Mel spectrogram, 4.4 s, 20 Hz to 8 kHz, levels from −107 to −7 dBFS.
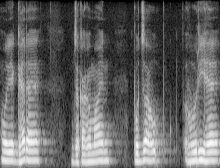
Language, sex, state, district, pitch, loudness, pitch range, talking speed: Marwari, male, Rajasthan, Nagaur, 155 Hz, -17 LUFS, 150-165 Hz, 150 wpm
